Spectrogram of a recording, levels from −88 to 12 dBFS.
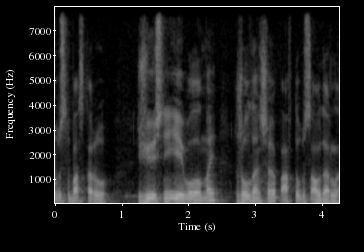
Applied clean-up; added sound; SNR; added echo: none; none; none; none.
